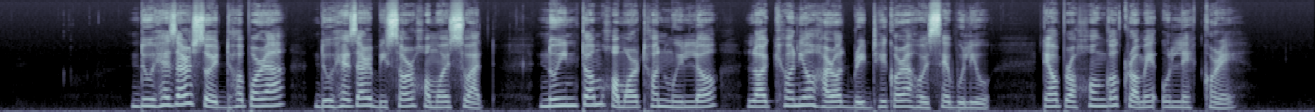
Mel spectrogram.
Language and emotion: Assamese, neutral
